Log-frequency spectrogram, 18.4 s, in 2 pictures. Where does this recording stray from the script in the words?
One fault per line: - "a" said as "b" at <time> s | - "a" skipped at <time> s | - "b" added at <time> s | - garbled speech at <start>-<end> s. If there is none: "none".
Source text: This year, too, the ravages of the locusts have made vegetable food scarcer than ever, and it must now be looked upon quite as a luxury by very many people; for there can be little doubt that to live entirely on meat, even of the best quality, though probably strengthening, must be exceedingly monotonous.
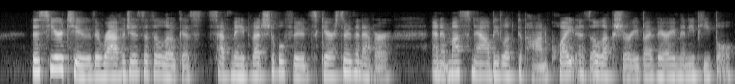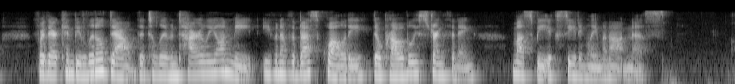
none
